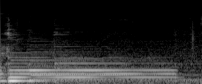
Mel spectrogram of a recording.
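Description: Acoustic guitar in DADGAD tuning: a single A major chord strummed once and left to ring, fading slowly before it stops shortly before the end.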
